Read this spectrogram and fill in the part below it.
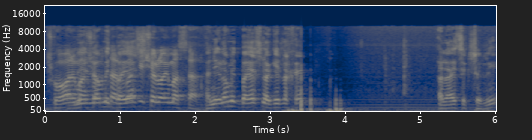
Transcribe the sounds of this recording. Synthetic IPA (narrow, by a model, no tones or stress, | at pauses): ʃoilomibajeʃiʃeloimasaanilo̞mit̪̚bajeʃlehaɡid̪laχem | alejsekʃeli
